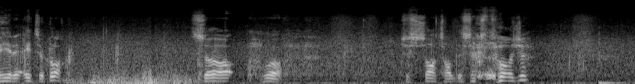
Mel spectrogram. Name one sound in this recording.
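A man talks close up, with animation.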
